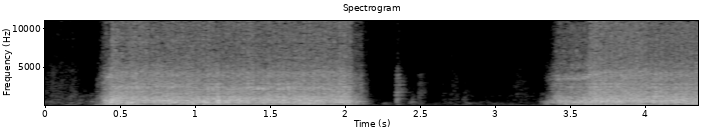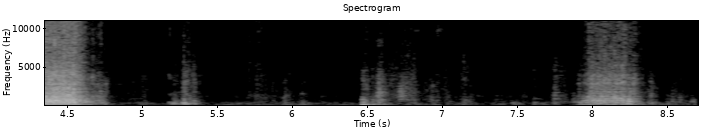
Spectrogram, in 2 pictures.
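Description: Sewing machine stitching through leatherette in two runs, about a second and a half each, stopping between them with the needle down while the fabric is turned. Light handling noises follow, with a short, softer burst near the end.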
